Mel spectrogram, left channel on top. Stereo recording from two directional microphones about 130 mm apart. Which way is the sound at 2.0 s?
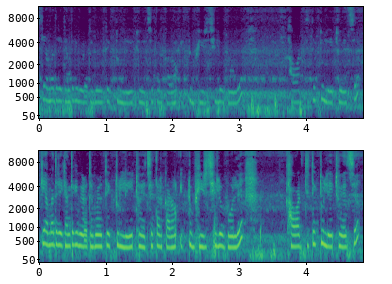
50° right (ahead or behind).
